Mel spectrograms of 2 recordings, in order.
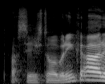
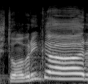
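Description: First: Said in the usual way. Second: High, loud scolding; exasperated shout. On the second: Real, not acted. Telling listeners off for going out, loud scold. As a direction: scold them for joking around. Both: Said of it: "eu vou-vos dizer mais uma vez".

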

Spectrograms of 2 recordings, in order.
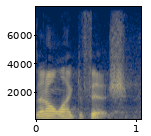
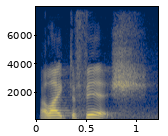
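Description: First: "I don't like to fish" with "don't" hit hard; stress on don't. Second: "I like to fish" slowly, leaning on "like"; slow stress on like. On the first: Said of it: "re-say that". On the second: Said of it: "let me re-, re-say that". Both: Shown as a demonstration.

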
